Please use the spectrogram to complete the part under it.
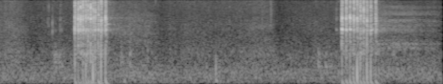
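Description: Two short bursts of ratchet clicking, close and crisp, with a quiet pause between, as a ratchet tightens a bolt on a front control arm.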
